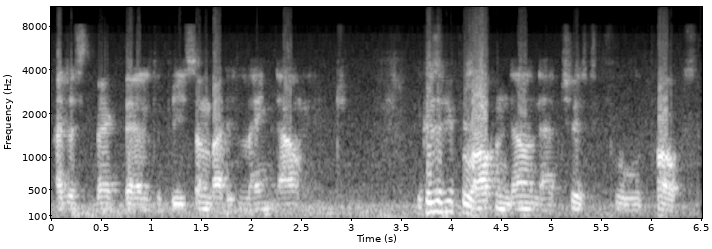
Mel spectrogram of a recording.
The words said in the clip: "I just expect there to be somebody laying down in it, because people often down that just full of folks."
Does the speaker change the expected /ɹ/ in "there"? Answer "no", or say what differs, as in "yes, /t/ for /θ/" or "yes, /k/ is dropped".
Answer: yes, /l/ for /ɹ/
